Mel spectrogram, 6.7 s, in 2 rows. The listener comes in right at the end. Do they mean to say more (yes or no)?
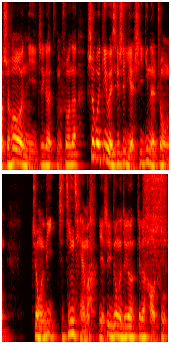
yes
